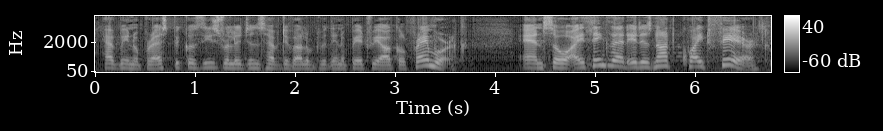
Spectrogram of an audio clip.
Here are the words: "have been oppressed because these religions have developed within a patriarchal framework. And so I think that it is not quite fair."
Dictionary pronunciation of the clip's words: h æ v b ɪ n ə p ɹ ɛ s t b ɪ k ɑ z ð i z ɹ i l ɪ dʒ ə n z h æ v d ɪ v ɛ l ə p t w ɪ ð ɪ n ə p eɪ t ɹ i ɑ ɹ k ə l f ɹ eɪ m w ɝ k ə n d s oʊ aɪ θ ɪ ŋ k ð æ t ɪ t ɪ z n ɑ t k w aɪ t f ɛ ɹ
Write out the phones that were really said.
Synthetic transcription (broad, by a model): h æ v b ɪ n ə p ɹ ɛ s t b ɪ k ɑ z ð i z ɹ i l ɪ dʒ ə n z h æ v d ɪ v ɛ l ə p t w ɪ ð ɪ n ə p eɪ t ɹ i ɑ ɹ k ə l f ɹ eɪ m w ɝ k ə n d s oʊ aɪ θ ɪ ŋ k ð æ t ɪ t ɪ z n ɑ t k w aɪ t f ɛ ɹ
